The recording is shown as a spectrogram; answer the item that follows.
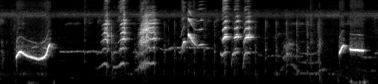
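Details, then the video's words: Talking parrot: a mix of whistled slides and rough, voice-like syllables in quick bursts, opening with a dipping and rising whistle and ending with a short rising whistle, over a faint steady high hiss. "Tohking Parrot"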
